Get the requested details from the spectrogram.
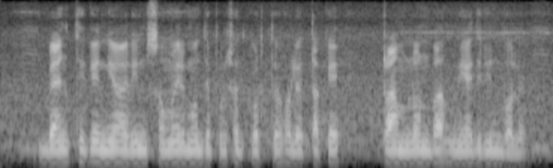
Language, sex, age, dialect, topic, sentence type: Bengali, male, 18-24, Standard Colloquial, banking, statement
